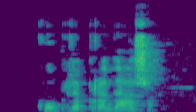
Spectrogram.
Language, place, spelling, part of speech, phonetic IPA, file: Russian, Saint Petersburg, купля-продажа, noun, [ˈkuplʲə prɐˈdaʐə], LL-Q7737 (rus)-купля-продажа.wav
- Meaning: purchase and sale as qualified in Civil Code of Russia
